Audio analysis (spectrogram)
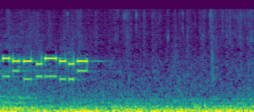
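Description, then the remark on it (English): A brief electronic phone ring, a quick melody of alternating high beeping tones lasting under a second, then fading into a low, steady rumble with no one speaking. “I'll give him a call.”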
